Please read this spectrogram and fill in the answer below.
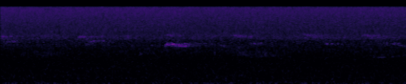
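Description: Near silence: faint outdoor night ambience, with a few faint, brief high chirps, the clearest about two and a half seconds in.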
